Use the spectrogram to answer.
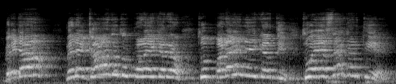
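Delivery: high, loud shouted scolding; mother yelling at a failed daughter. Retold or imitated. Mother scolds daughter over her failed result, high angry shout. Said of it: "माँ ने बहुत डांटा उसको".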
